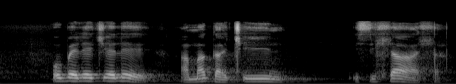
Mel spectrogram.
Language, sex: Zulu, male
